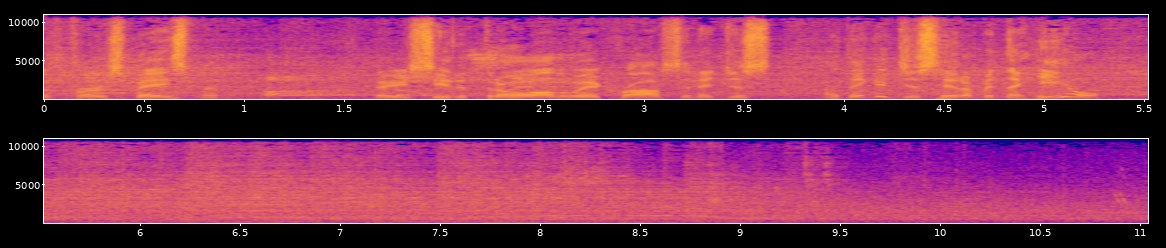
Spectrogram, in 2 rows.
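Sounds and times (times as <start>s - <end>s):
faint music: 0.0s - 11.0s
stadium crowd noise: 0.0s - 11.0s.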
